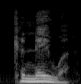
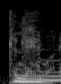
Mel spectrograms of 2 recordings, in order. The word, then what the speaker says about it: CNEWA: Well, you pronounce it 100% correctly. Kanewa, C-N-E-W-A, Kanewa. – Kanewa. So the spelt with the C sounds like a K. – Well, C like as you would start with the word Catholic.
